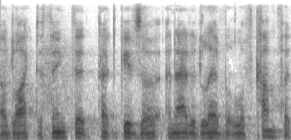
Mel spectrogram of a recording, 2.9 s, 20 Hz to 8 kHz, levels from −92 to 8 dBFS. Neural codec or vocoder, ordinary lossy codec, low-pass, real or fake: none; AAC, 48 kbps; 7.2 kHz; real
